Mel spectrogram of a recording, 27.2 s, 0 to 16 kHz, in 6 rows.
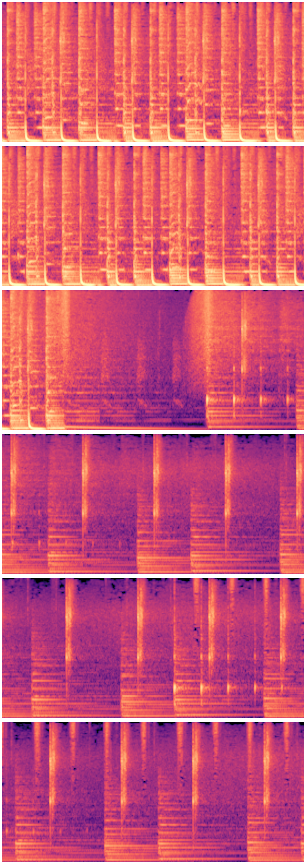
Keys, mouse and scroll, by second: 1.7 click, 6.4 click, 8.1 click, 17.9 click, 19.2-20.3 scroll down 11, 20.3 middle click, 22.2-23.7 scroll up 17, 23.1 middle click, 23.7 middle click, 26.6 click.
